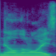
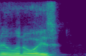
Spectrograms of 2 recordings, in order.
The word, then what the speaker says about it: Illinois: Did you just say Northern Illinois? – Yeah. – I don't know if you know this, but the S is silent. – No, not in my house, it isn't.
